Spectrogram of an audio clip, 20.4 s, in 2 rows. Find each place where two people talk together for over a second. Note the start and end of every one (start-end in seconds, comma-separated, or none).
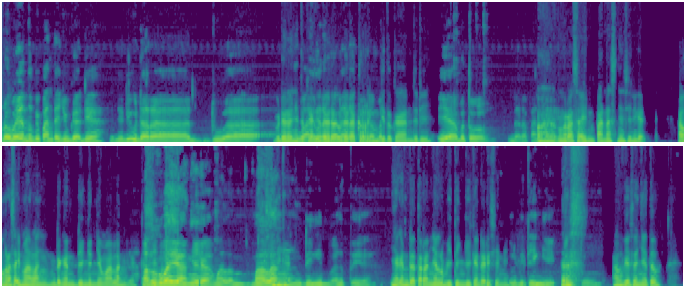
4.3-5.7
